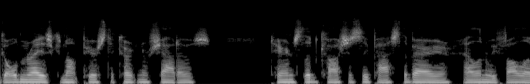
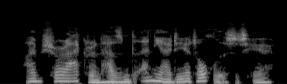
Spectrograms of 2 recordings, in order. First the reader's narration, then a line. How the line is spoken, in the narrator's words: she whispered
